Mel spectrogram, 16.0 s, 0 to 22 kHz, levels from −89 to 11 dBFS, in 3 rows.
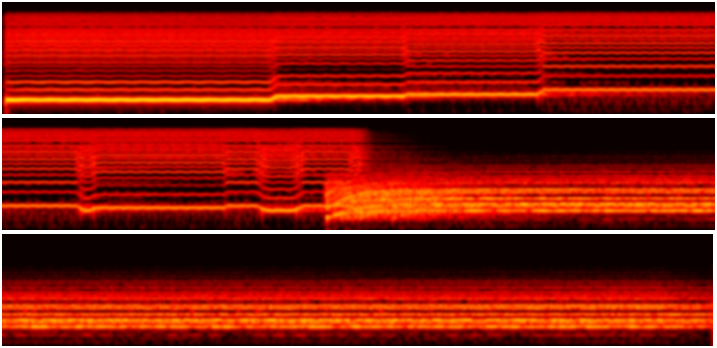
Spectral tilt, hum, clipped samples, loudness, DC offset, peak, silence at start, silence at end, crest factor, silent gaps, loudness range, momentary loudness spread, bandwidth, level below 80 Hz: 1 dB/octave; none; under 0.1%; -25 LUFS; under 0.1%; -14 dBFS; 0 s; 0 s; 12 dB; none; 4 LU; 6 LU; 16 kHz; -86 dBFS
